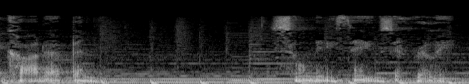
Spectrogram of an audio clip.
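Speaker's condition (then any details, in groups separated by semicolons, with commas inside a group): ALS; wheelchair user; diagnosed 5 years ago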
